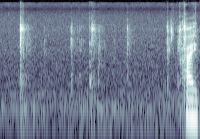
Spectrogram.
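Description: A handful of separate, light keystrokes on a computer keyboard as an IP address is typed.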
